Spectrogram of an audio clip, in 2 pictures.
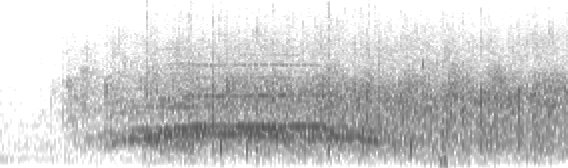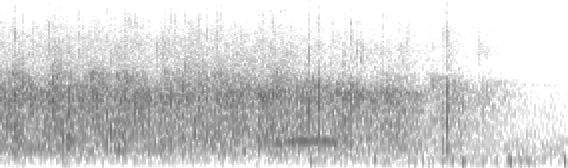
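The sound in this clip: An audience applauding to welcome a speaker: clapping swells quickly to a loud, dense roar and holds steadily for several seconds before tapering off.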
